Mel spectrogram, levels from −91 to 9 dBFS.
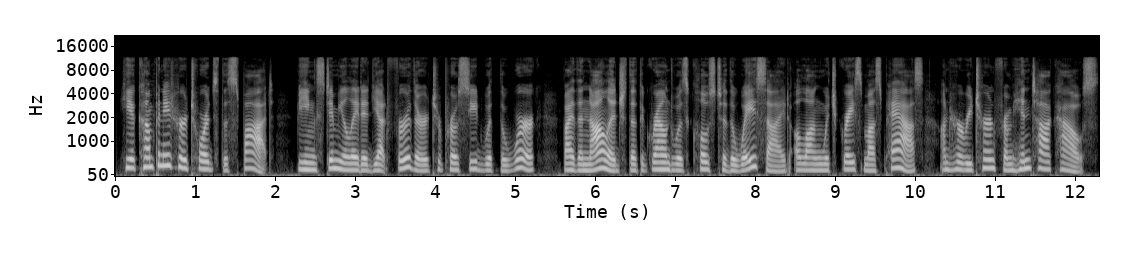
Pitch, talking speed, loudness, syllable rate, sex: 195 Hz, 185 wpm, -19 LUFS, 4.8 syllables/s, female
